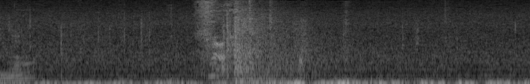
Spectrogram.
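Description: A heavy metal door swings open.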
